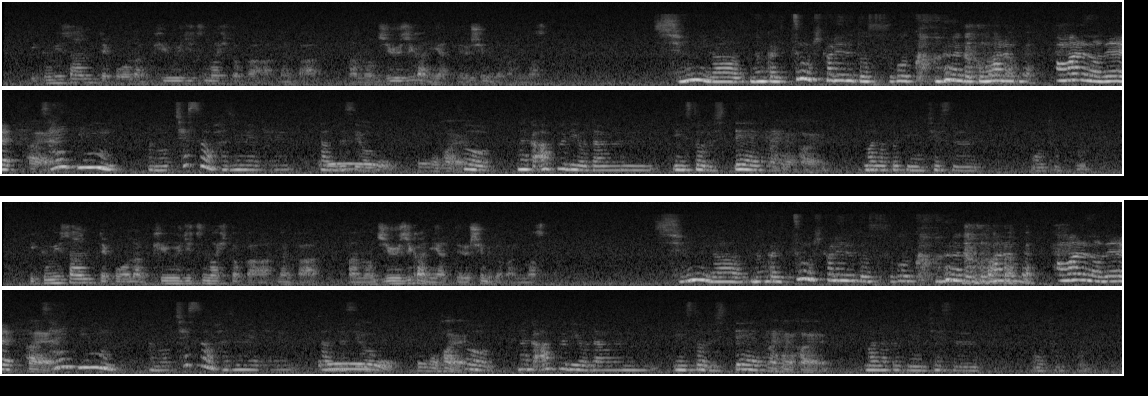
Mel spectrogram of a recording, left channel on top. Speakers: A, on the right; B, on the left.
A: いくみさんってこう、なんか休日の日とか、なんか、あの、自由時間にやってる趣味とかありますか
B: 趣味が、なんかいつも聞かれるとすごいこう、<laughs> なんか困る、
A: <laughs>
B: 困るので、
A: はい。
B: 最近、あの、チェスを始めたんですよ。
A: おー、おー、はい。
B: そう、なんかアプリをダウン、インストールして、
A: はいはいはい。
B: 暇な時にチェスをちょっと、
